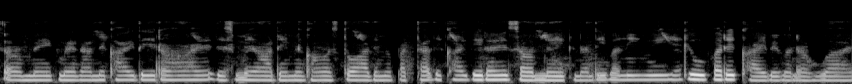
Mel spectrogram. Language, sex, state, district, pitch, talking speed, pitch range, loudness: Hindi, female, Jharkhand, Sahebganj, 200 Hz, 225 wpm, 195-210 Hz, -17 LUFS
